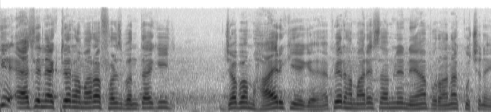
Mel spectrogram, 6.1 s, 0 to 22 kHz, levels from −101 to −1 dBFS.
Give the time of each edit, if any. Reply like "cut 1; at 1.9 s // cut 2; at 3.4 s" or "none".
none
